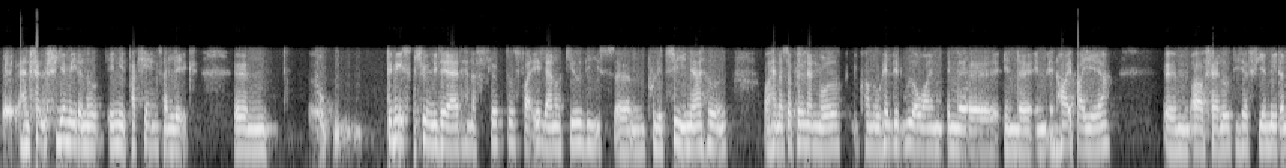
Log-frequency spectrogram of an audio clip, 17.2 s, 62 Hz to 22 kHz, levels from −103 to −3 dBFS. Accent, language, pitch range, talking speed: native, Danish, 125-145 Hz, 205 wpm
